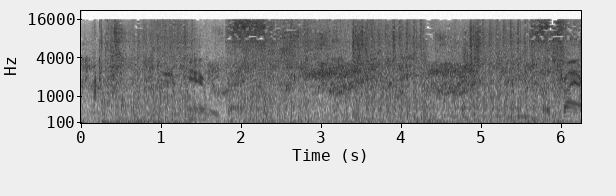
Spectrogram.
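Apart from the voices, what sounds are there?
defensive turret firing in a roguelike video game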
